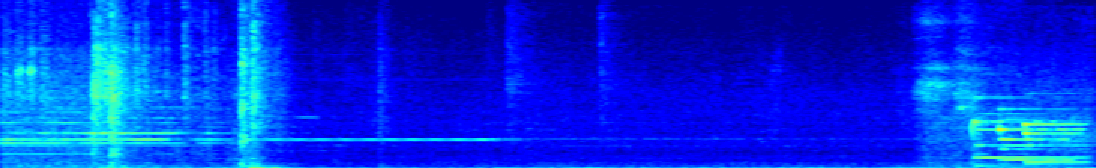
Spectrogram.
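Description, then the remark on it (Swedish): Train doors slide shut with a couple of sharp clunks and a chime, then a steady low rumble builds as the train pulls away, ending in a tonal electronic whine as it gathers speed. “Då åker vi vidare. Se upp för dörrarna. Dörrarna stängs.”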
